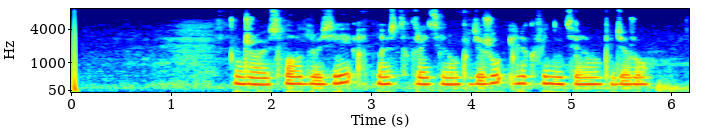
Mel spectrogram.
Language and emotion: Russian, neutral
